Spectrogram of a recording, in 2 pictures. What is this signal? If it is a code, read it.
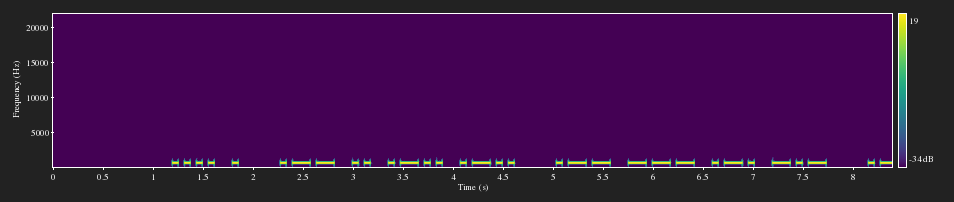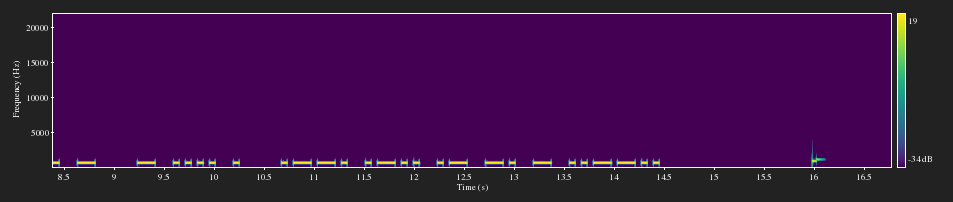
Morse code, heard as a keyed tone, about 19 wpm, 700 Hz. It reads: HE WILL WORK AT THE PLANT?
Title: Sentences from Top 1000 Words - Review Part 1 - 20wpm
